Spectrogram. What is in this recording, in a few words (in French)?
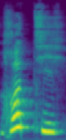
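"roti", French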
